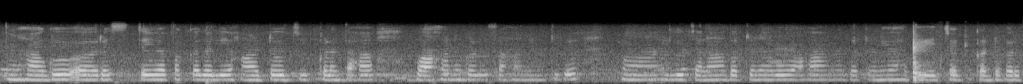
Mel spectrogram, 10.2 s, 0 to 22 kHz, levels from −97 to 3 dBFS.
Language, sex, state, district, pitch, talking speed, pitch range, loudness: Kannada, female, Karnataka, Shimoga, 220 Hz, 110 wpm, 215-230 Hz, -24 LUFS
